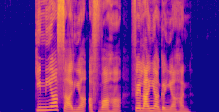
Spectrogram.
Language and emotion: Punjabi, neutral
